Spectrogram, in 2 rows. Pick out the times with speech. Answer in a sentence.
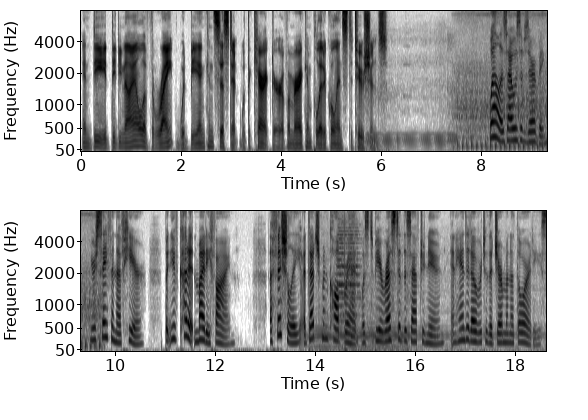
You can hear the speech from 0.0 to 6.2 s and from 8.2 to 18.6 s.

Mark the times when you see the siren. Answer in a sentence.
You can't hear the siren here.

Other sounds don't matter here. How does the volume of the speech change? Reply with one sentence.
The loudness of the speech stays about the same.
